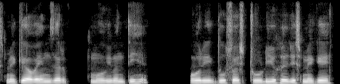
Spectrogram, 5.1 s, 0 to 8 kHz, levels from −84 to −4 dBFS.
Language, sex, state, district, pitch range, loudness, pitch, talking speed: Hindi, male, Uttar Pradesh, Jyotiba Phule Nagar, 125-130 Hz, -17 LUFS, 130 Hz, 165 wpm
